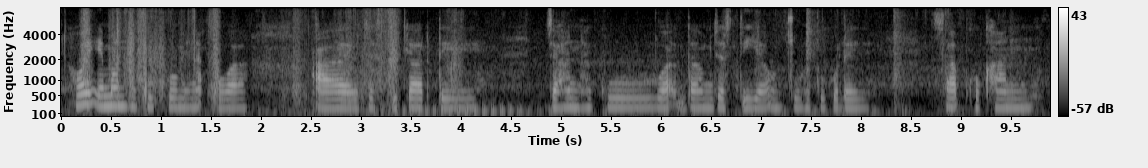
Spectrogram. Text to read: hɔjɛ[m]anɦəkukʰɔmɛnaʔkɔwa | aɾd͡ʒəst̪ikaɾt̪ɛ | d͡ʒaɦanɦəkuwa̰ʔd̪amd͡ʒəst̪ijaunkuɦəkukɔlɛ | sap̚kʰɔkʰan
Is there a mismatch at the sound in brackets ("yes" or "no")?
no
